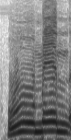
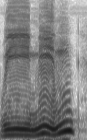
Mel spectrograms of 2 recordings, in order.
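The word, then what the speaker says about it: women: 나머지 사람들은 위 여성들이다 발음이 뭐라고 우맨 아니에요 민하고 합니다 위민 여성들 복수형이 뭐가 들어가야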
